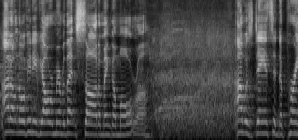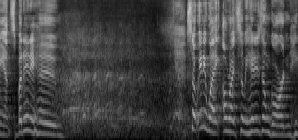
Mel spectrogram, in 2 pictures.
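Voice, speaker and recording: A woman's voice: sits high, a little slow, pauses often, noisy background. A woman in her fifties with a Southern American accent, doing a chatty stand-up comedy routine and talking straight to the crowd. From Southern United States. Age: 50s. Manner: chatty, drawling, addresses the crowd directly. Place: comedy stage before a live audience.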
